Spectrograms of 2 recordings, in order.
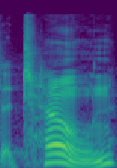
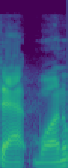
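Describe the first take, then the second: First: The word 'one' has the vowel of 'bone'. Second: The word 'one' has the vowel of 'sun'. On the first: The speaker calls it right. "It was pronounced atone, because that's the Old English pronunciation" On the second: The speaker calls it wrong. "it was not pronounced at one"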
